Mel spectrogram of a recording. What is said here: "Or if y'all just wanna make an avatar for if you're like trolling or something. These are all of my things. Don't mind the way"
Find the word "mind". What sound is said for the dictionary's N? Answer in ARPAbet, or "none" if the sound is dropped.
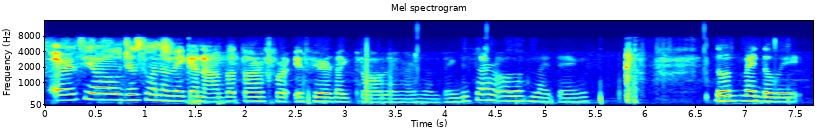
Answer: none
